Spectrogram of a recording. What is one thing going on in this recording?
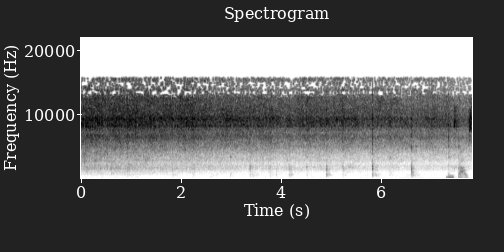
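A spatula scrapes and knocks against a pan.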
